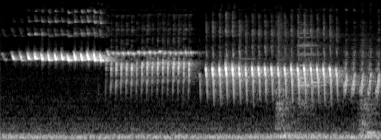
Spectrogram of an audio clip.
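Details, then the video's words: Singing canary with long fast trills: a high pulsed roll, a slightly lower tour, then a rapid rattling series at mid pitch, all over a constant low background hum. "Canary Singing"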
